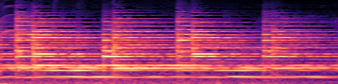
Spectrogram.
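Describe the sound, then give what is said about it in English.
Church bells of the Brutalist-style St. Stephanus Church in Münster, cooled by an air conditioning unit in the belfry, ring at a slightly raised pitch, struck about four times at a steady, unhurried rhythm, with long ringing tones overlapping between strikes. Fairly loud, with no voices. “he recorded the sound of British artist Cerith Wyn Evans' project, A Modified Threshold, for Munster”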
